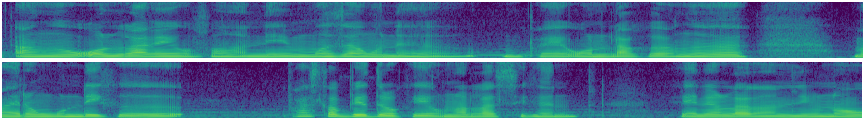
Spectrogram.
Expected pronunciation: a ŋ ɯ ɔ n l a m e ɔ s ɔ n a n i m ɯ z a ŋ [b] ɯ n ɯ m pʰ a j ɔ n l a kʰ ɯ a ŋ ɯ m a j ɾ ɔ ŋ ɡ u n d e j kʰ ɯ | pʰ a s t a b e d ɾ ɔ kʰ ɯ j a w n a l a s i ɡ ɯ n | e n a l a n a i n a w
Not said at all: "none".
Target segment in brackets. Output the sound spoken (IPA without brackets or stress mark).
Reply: m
